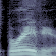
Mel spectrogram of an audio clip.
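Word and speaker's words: Boravia: So, no, it's Braavia. That's the That's how it's pronounced.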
